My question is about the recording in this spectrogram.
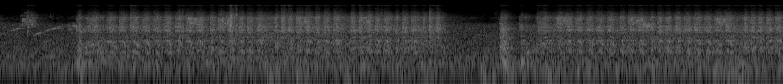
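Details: Old petrol Suzuki Mehran on a cold start, with pedal pumping while cranking and smoke: continuous cranking with ragged, uneven firing and brief dropouts before it settles into a rough idle, a hard, misfiring cold start.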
